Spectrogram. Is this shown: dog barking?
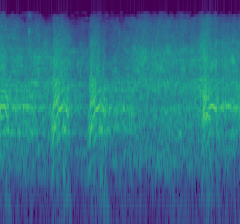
yes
